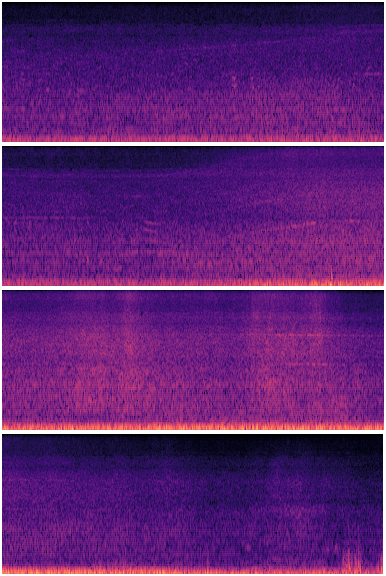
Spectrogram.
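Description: Twin-engine narrow-body jet airliner on its takeoff roll. Its jet engines run up with a rising whine, and the low rumble swells about twelve seconds in to a loud, steady level. The rumble eases off near the end as the aircraft moves away down the runway.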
